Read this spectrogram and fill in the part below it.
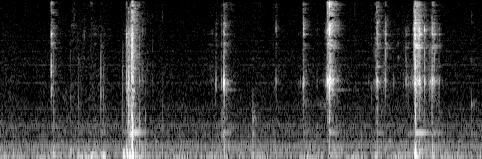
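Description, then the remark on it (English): A beer growler's cap being worked open: a handful of sharp clicks and glassy clinks at uneven intervals, with quieter handling taps between them and no talking. “I will pop the top. Growler.”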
